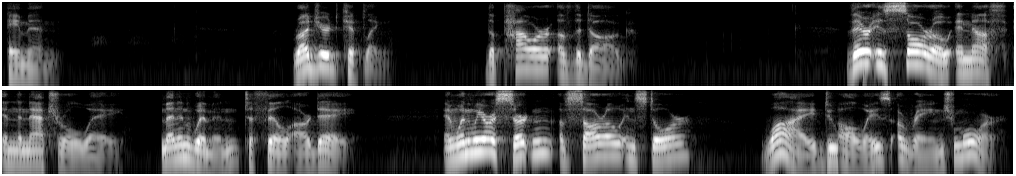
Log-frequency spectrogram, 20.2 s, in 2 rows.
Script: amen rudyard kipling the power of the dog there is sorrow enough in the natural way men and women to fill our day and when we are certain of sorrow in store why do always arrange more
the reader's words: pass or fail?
pass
